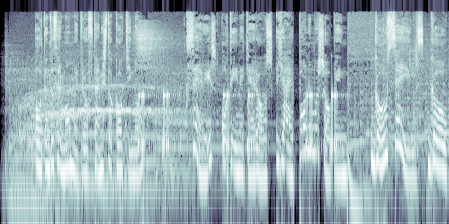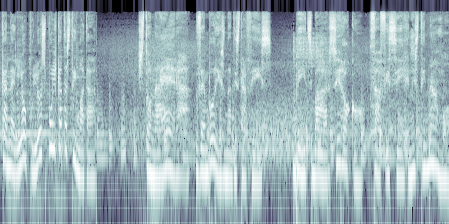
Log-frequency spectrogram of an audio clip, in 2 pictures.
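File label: Greek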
